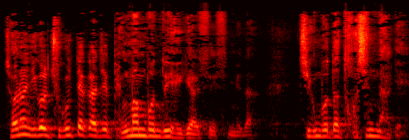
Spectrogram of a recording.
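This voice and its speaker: A middle-aged man, a pastor, preaching a sermon and telling a lively personal story. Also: on the high side, fast, slightly rough. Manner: storytelling, animated anecdotes.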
